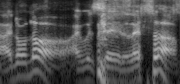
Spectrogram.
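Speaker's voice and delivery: bad, crappy, fake French accent. Quoting a French friend asked how to say SUP, in a crappy French accent. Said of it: "He does it in a crappy French accent as well".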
